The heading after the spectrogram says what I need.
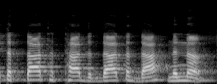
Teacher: ਸਾਡੀ ਜੀਭ ਹੈ ਜਿਹੜੀ ਦੰਦਾਂ ਨਾਲ ਛੂੰਹਦੀ ਹੈ, ਇਸ ਕਰਕੇ ਇਹਨੂੰ ਦੰਤੀ ਧੁਨੀਆਂ ਕਿਹਾ ਜਾਂਦਾ ਹੈ।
